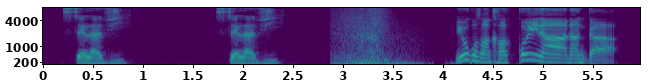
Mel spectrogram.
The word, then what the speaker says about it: C'est la vie: But no, you say the correct pronunciation, but we aren't talking about French here. We are talking about 普通せ英語。So my pronunciation is correct. C'est la vie.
